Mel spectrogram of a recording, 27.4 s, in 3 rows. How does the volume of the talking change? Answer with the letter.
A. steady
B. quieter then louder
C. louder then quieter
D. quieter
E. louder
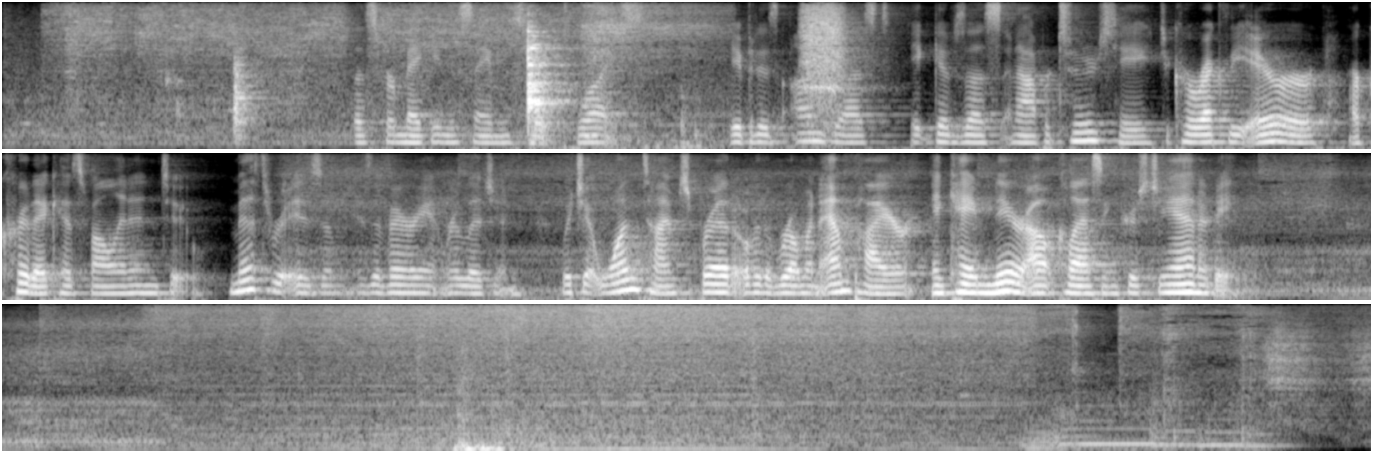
E.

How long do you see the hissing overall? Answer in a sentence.
The hissing can be heard for 22 seconds in total.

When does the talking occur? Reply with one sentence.
The talking can be heard from 2.4 to 17.4 s.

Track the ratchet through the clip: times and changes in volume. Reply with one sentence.
The ratchet can't be heard in this clip.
